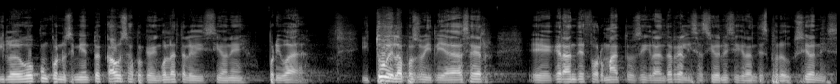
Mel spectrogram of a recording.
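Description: An unremarkable speaking voice, this man talks at a fairly low pitch with fairly even intonation. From Colombia. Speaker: university TV channel manager; panelist. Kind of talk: conference panel talk. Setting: university auditorium with audience. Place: hall. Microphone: handheld.

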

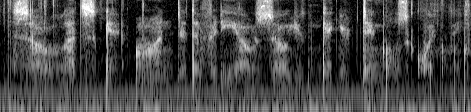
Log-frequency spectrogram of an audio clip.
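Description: The speech moves at a very slow pace. Noticeable background noise is present. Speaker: ASMR creator. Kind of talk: ASMR video. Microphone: phone near.

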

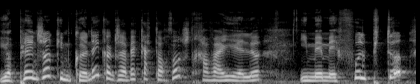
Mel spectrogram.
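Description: A woman speaks in a Quebec accent. Her pitch swings very widely. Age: 20s. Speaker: real estate broker and podcast host; podcast host. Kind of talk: casual chat. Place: studio. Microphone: studio mic.

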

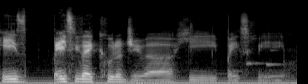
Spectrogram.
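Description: A man speaks with music playing in the background. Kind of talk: casual vlog chat. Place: home room. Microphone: headset.

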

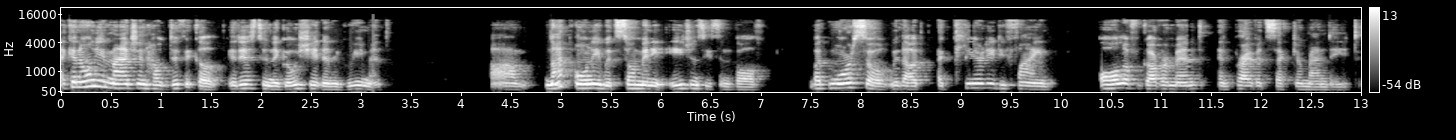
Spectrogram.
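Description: A woman's fairly low voice, dark and mellow in tone, with lively intonation at a moderate pace over a quiet background. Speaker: business executive; business council representative, panel commenter. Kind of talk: panel commentary. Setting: video call. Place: home room. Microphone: webcam.

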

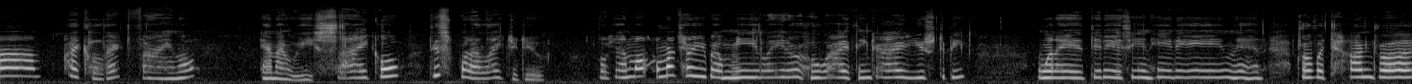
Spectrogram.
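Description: A cartoonish character voice, high in pitch, moves at a moderate pace. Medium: puppet. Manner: rambling, self-absorbed.

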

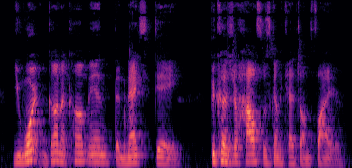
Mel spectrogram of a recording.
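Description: In a quiet setting, a man talks. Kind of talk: comedic acted dialogue. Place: home room. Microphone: phone near.

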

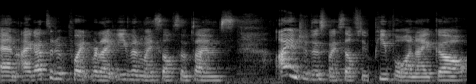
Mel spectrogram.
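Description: A woman with a French Canadian accent at a very fast pace, energetic in tone, ordinary in pitch variation, amid audible room echo. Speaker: indie filmmaker. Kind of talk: casual talk to camera. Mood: amused, expressive. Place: home room.

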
